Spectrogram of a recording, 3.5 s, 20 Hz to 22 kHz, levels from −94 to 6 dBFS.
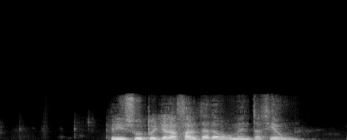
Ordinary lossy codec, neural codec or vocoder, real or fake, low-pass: AAC, 32 kbps; codec, 16 kHz, 0.5 kbps, X-Codec, HuBERT features, trained on LibriSpeech; fake; 7.2 kHz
